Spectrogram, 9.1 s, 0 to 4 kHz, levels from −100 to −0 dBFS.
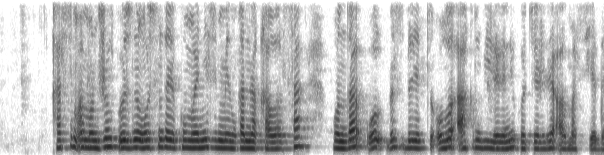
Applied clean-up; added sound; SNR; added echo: none; none; none; none.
